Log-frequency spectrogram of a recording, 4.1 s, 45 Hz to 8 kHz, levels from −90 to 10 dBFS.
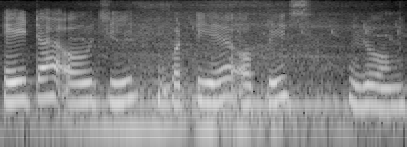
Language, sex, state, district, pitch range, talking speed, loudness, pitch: Odia, female, Odisha, Malkangiri, 205-230 Hz, 90 wpm, -14 LUFS, 215 Hz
